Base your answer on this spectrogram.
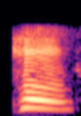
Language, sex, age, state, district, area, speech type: Odia, male, 45-60, Odisha, Nabarangpur, rural, conversation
